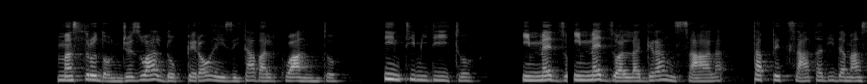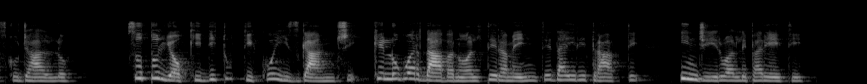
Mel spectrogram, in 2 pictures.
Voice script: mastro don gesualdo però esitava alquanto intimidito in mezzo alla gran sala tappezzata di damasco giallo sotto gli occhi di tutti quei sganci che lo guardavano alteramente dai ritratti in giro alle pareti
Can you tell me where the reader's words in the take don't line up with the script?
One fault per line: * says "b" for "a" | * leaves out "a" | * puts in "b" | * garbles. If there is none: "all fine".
* puts in "in mezzo"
